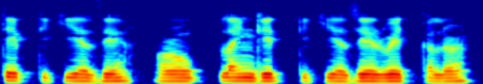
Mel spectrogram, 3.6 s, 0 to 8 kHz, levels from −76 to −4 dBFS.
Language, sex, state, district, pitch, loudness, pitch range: Nagamese, male, Nagaland, Kohima, 120 Hz, -16 LUFS, 120-125 Hz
